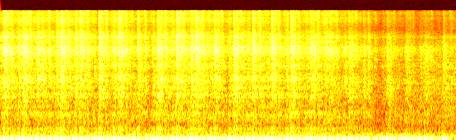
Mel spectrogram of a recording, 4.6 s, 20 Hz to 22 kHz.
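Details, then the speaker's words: 1969 Chevy truck, just driven about 2,000 miles from Oregon and tuned: loud raw burbling idle at about 650 rpm with uneven lope and open exhaust, no mufflers; mufflers still to be fixed. "Yeah, so you can kind of hear it under there. It's the sound of that open exhaust. Whereas this one actually has pulses to it."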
